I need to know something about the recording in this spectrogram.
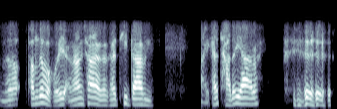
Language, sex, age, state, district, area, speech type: Manipuri, male, 30-45, Manipur, Kakching, rural, conversation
